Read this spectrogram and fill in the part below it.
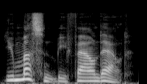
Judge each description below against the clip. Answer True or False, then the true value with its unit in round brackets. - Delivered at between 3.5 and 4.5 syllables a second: True (3.9 syllables/s)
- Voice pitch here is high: False (165 Hz)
